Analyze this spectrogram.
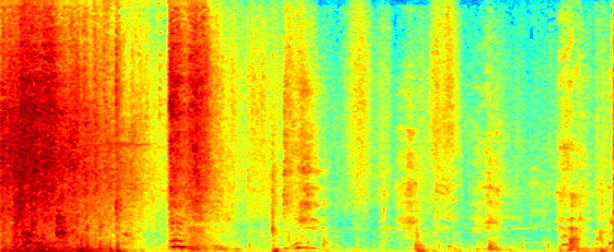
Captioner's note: breathing heavily; laughs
